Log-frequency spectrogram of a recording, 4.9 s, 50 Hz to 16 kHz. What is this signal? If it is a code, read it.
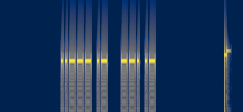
Morse code, heard as a keyed tone, about 30 wpm, 700 Hz. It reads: 2A GA
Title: Field Day Exchanges Encore - 30wpm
